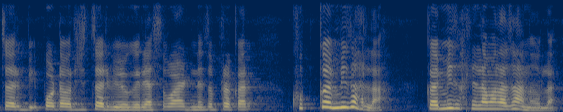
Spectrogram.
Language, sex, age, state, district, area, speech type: Marathi, female, 18-30, Maharashtra, Satara, urban, spontaneous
